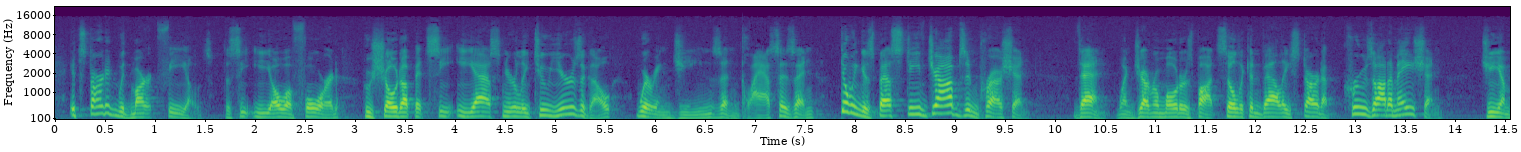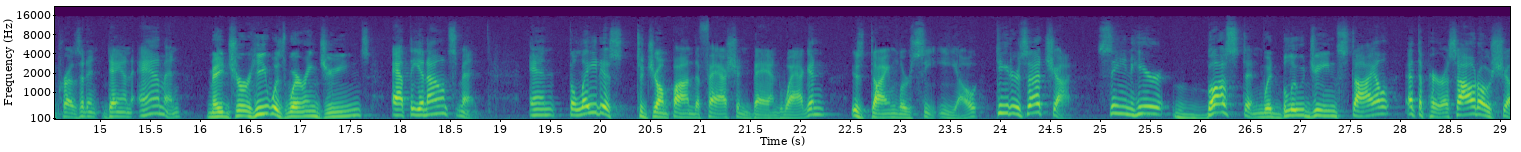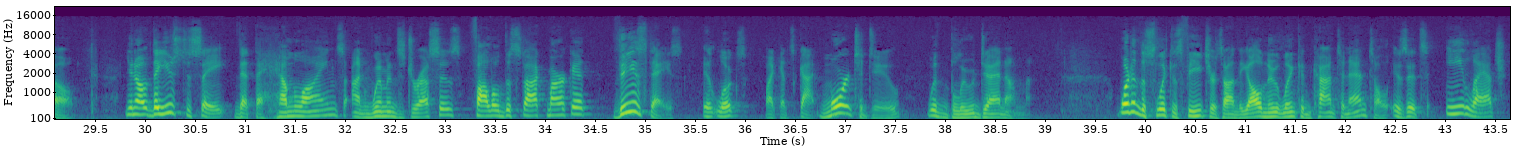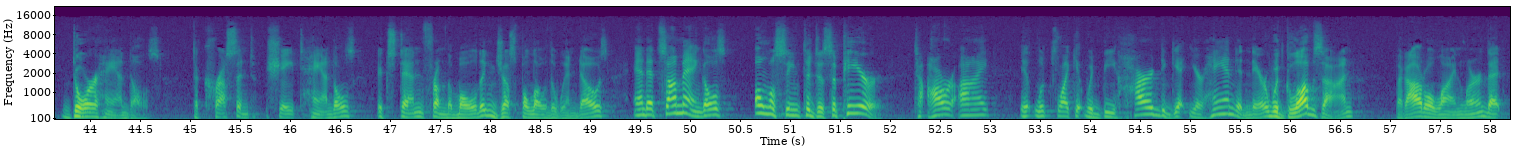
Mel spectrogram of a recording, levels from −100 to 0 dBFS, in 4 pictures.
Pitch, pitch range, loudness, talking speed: 160 Hz, 135-205 Hz, -23 LUFS, 170 wpm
